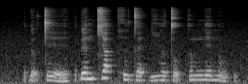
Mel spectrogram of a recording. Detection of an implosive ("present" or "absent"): present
